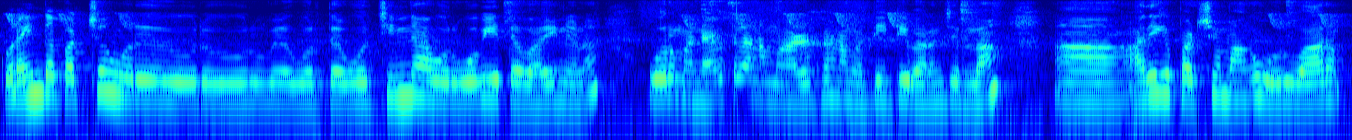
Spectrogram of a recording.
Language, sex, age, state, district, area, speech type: Tamil, female, 45-60, Tamil Nadu, Chennai, urban, spontaneous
